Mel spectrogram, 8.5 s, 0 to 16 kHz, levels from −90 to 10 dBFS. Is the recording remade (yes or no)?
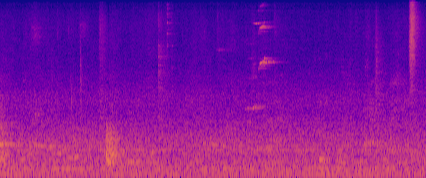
no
